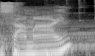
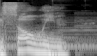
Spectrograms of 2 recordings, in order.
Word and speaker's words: Samhain: Pero bueno, digamos que el Halloween inicia con, tiene como su antecedente eh, primigenio esta, esta fiesta que se llamaba el Samain o por bien pronunciado es el Sowin,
